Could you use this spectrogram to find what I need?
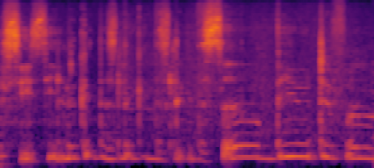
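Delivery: awed narrator; marvelling. A narrator's reading. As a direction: show the child something amazing.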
